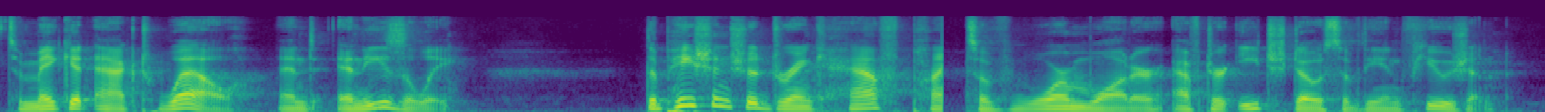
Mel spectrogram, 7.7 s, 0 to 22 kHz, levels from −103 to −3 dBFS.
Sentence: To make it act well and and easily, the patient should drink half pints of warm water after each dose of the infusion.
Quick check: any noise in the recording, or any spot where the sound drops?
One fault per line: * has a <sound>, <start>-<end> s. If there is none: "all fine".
* has a dropout, 4.7-4.8 s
